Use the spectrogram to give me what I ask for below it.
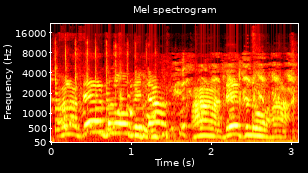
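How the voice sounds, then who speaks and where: A man's voice: very high voice, animated, slow pace, a crowd in the background, heavily acted. A man playing a belligerent, boastful village customer in a comedy skit, with a Chhattisgarhi accent and a repetitive, blustering way of talking. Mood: indignant, threatening. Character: belligerent male village customer demanding credit, boastful nephew.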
